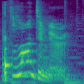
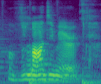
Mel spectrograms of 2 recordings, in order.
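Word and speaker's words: Владимир: way to say it first of all the stress is not on the first syllable again this is the tendency for the native English speakers to put the stress on the first syllable Vladimir the stress goes on the second syllable Vladimir Vladimir also the last syllable which is ear it's not pronounced as ER sound now the Earth sound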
